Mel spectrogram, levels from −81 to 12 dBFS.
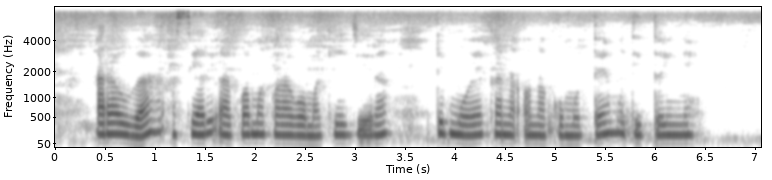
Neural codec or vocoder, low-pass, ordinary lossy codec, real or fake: none; 7.2 kHz; none; real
